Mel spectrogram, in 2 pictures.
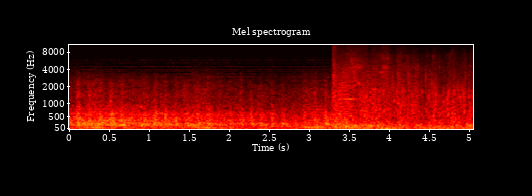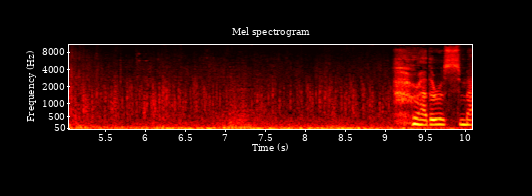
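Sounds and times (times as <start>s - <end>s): boulder rumbling over rocks: 3.6s - 9.1s
stones clattering: 3.7s - 9.1s.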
